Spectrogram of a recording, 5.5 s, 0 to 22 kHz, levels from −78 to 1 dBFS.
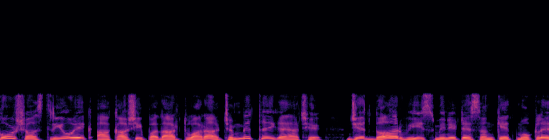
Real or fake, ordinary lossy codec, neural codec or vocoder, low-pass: fake; none; codec, 16 kHz, 4.8 kbps, FACodec; 7.2 kHz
